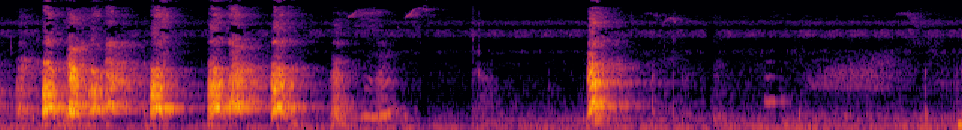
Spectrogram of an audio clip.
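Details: A dog in Vietnam barks, apparently urging its owner to go and rescue an otter that is calling out. Sharp, harsh barks come in a quick irregular burst of about eight over three seconds, then a single bark after a pause, with quiet background.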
